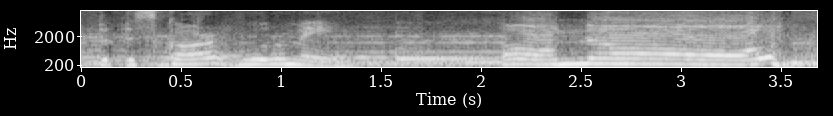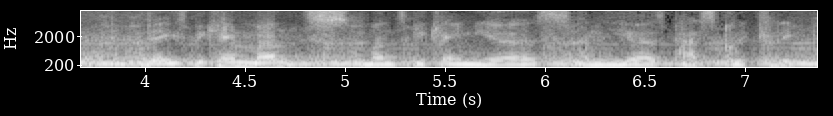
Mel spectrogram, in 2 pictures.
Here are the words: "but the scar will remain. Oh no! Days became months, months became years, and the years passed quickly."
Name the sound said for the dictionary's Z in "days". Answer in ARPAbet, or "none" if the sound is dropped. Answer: Z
